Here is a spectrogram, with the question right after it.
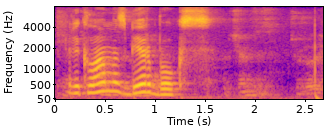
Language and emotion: Russian, neutral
